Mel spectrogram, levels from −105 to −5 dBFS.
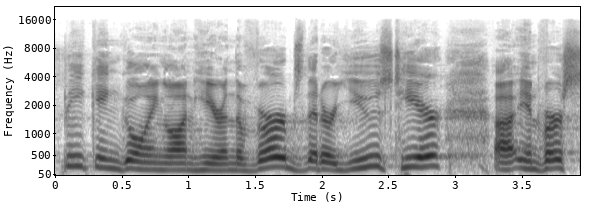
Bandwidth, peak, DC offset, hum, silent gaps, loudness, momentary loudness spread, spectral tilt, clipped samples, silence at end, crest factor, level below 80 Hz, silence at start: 13.5 kHz; -12 dBFS; under 0.1%; none; none; -29 LUFS; 7 LU; -4.5 dB/octave; under 0.1%; 0 s; 16 dB; -74 dBFS; 0.05 s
